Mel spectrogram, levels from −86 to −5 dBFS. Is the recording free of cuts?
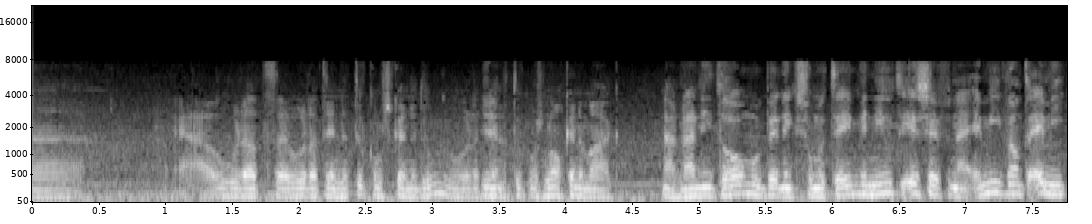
no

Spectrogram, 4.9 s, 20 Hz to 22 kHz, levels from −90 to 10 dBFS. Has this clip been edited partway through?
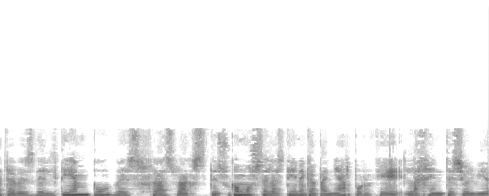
yes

